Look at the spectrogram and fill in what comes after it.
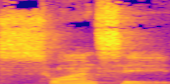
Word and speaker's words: Swansea: Swansea.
